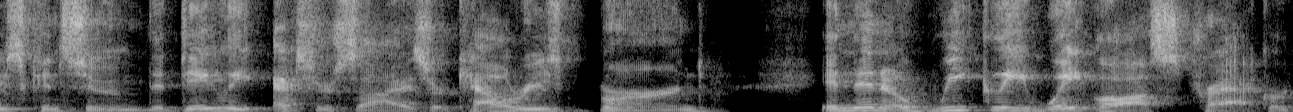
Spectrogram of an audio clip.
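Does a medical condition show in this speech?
No.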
